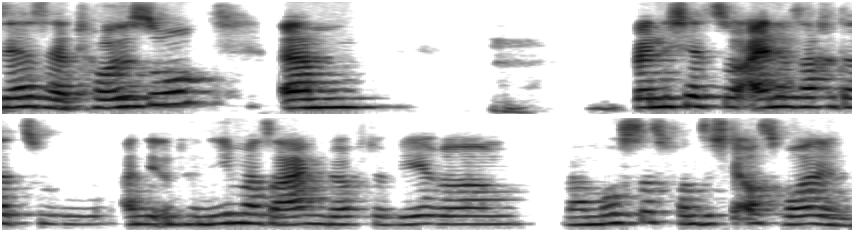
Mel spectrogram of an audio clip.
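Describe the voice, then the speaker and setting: A woman with a plain, everyday voice, fairly high in pitch, at a moderate pace. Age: 20s. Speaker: health management entrepreneur. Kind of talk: interview.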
